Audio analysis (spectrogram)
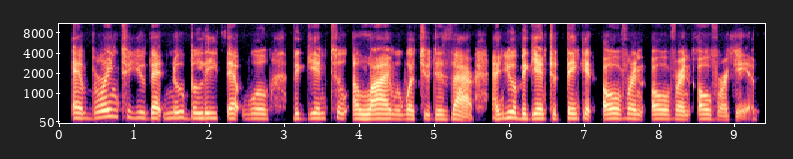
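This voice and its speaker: A woman with a plain, everyday voice speaks at a moderate pace, in a fairly low pitch with fairly even intonation. The sound is dry and close with no echo, over a quiet background. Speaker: manifestation coach. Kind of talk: motivational talk. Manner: casual.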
